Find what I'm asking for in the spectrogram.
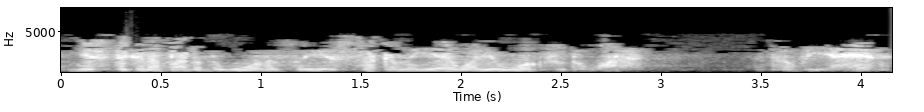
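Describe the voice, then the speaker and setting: A man playing a low-voiced tough convict. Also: little pitch movement, rapid-fire, close to an everyday voice. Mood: scheming. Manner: streetwise tough-guy slang. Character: tough death-row convict planning a breakout. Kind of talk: 1940s radio acting. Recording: tinny hissy old radio broadcast.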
